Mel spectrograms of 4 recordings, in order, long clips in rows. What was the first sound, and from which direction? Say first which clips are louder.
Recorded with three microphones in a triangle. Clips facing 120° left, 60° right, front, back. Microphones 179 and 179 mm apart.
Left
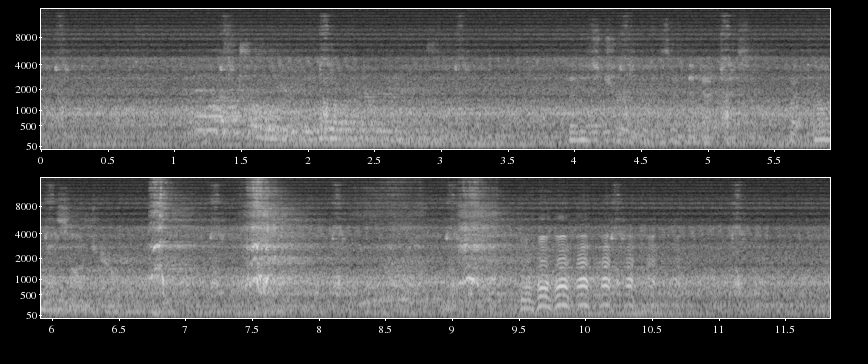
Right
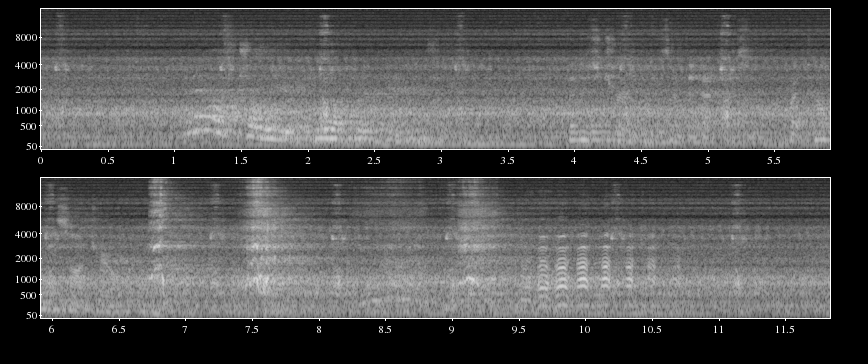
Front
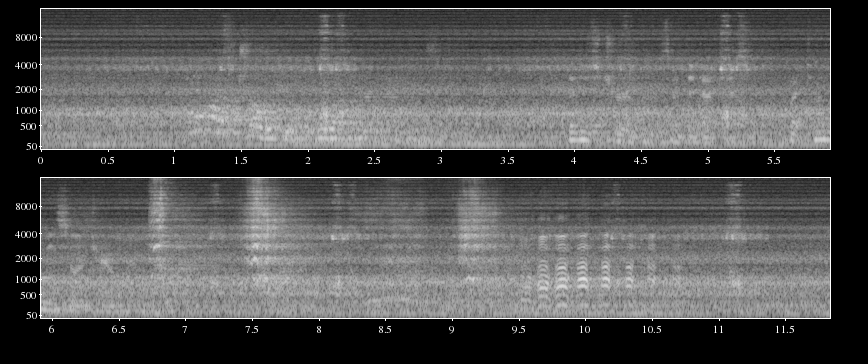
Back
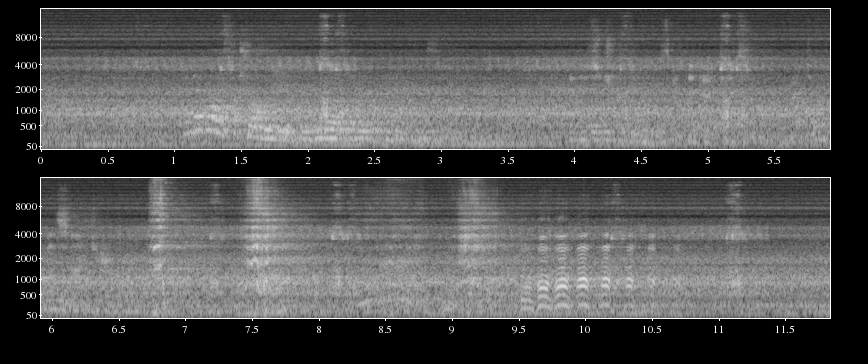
A man speaking: right 1 dB, back 1 dB; 120° right.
